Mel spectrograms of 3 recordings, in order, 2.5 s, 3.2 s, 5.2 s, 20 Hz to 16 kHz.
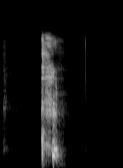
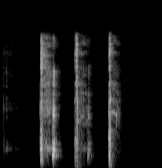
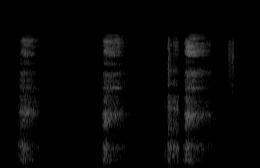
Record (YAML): cough_length: 2.5 s
cough_amplitude: 32768
cough_signal_mean_std_ratio: 0.28
three_cough_length: 3.2 s
three_cough_amplitude: 30203
three_cough_signal_mean_std_ratio: 0.26
exhalation_length: 5.2 s
exhalation_amplitude: 1277
exhalation_signal_mean_std_ratio: 0.38
survey_phase: beta (2021-08-13 to 2022-03-07)
age: 18-44
gender: Male
wearing_mask: 'No'
symptom_cough_any: true
symptom_new_continuous_cough: true
symptom_runny_or_blocked_nose: true
symptom_fatigue: true
symptom_fever_high_temperature: true
symptom_headache: true
symptom_change_to_sense_of_smell_or_taste: true
symptom_loss_of_taste: true
smoker_status: Never smoked
respiratory_condition_asthma: true
respiratory_condition_other: false
recruitment_source: Test and Trace
submission_delay: 2 days
covid_test_result: Positive
covid_test_method: RT-qPCR
covid_ct_value: 19.0
covid_ct_gene: ORF1ab gene
covid_ct_mean: 19.7
covid_viral_load: 350000 copies/ml
covid_viral_load_category: Low viral load (10K-1M copies/ml)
